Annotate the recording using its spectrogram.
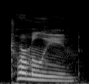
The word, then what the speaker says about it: Tourmaline: Tourmaline. – Tourmaline. – Look at Excuse this me. Moonstone Ooh. – Tower. Isn't that pretty? – Yeah. – It's a rainbow moonstone. – Tourmaline.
